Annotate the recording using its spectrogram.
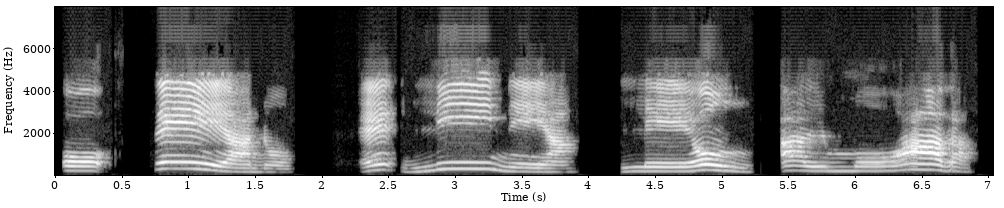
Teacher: Todas estas vocales abiertas se separan. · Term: hiato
